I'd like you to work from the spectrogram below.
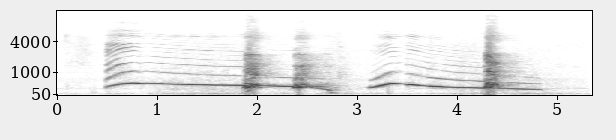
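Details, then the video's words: An Alaskan Malamute gives two long, wavering howls that rise briefly and then slide slowly downward, in a howling exchange with a person. "Alaskan Malamute howling conversation"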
